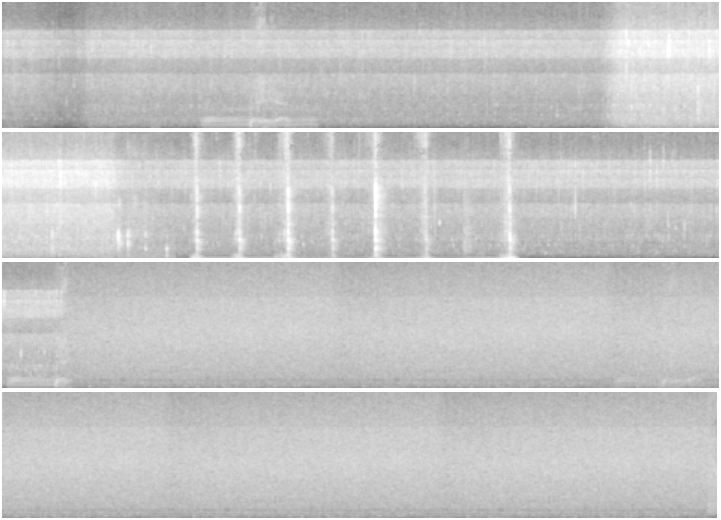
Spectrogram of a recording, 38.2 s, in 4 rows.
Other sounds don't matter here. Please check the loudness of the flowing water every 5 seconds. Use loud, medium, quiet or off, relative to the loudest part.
medium, loud, loud, medium, medium, medium, medium, medium.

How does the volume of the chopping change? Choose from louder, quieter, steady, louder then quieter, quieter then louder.
louder then quieter.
